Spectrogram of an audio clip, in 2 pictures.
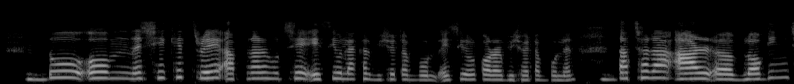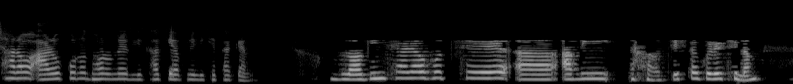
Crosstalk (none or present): none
